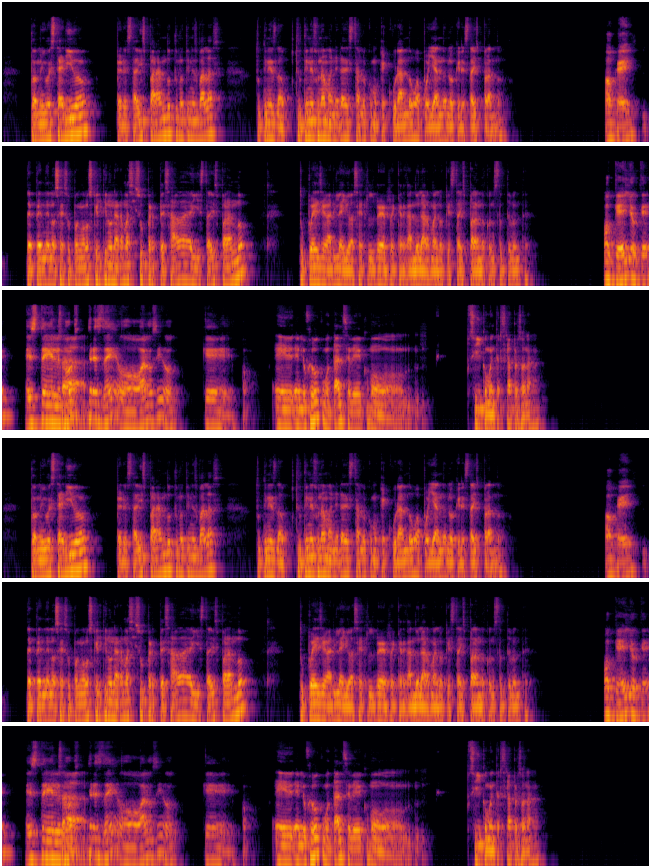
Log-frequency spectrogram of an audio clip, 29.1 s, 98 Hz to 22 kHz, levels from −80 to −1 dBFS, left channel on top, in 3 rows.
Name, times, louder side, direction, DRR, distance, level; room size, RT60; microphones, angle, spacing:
voice 1, 0.4-1.3 1.7-3.3 3.8-7.5 10.1-13.4 13.7-13.8 14.2-17.6 20.3-20.7 23.5-25.7 26.4-27.5, equal, 10° left, 0.6 m, -24 dB
voice 2, 9.0-9.5 18.7-22.0 22.4-22.9, left 4 dB, 45° left, 0.6 m, -23 dB
9.6 x 3.7 x 5.6 m
head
